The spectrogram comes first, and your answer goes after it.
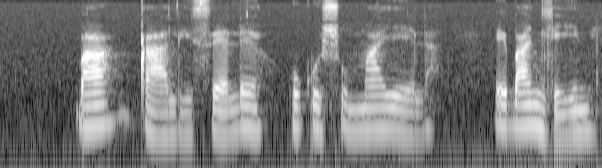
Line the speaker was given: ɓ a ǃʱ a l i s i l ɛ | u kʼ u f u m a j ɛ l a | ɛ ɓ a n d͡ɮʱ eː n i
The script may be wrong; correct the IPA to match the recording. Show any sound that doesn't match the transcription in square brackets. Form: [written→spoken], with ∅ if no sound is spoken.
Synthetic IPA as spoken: ɓ a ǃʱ a l i s [i→ɛ] l ɛ | u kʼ u [f→ʃ] u m a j ɛ l a | ɛ ɓ a n d͡ɮʱ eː n i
